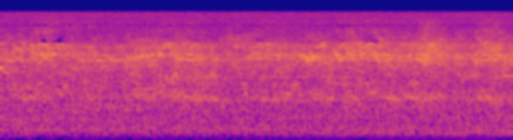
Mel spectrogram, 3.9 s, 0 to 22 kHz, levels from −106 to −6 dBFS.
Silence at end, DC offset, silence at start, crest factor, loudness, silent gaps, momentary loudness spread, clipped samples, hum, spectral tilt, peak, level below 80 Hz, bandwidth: 0 s; under 0.1%; 0 s; 16 dB; -29 LUFS; none; 4 LU; under 0.1%; none; 3 dB/octave; -16 dBFS; -86 dBFS; 15.5 kHz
